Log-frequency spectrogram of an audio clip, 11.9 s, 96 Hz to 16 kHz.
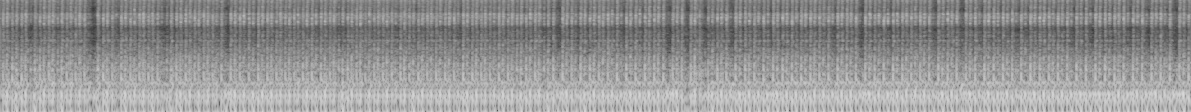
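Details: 2012 Harley Dyna Street Bob with Fueling 543 Reaper cams, Bassani Road Rage 2 exhaust and a dealer tune, at first cold-start idle: deep uneven V-twin thump with backfiring pops, wanting to die; runs OK when warm.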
